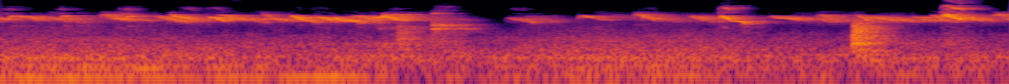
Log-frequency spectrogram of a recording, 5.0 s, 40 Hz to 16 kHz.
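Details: Singapore white-eye (Mata Puteh) in a cage, singing again on 31 July 2023, delivers a busy, high-pitched unbroken chatter with two sharp clicks mid-phrase.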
